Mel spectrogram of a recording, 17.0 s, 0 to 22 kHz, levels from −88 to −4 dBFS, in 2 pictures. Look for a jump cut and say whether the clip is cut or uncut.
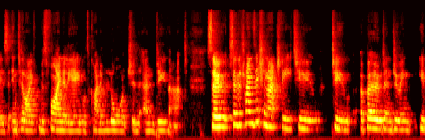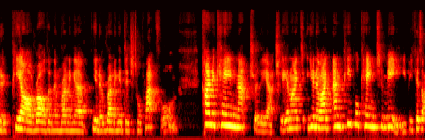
cut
